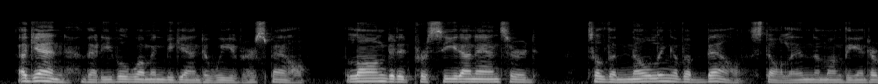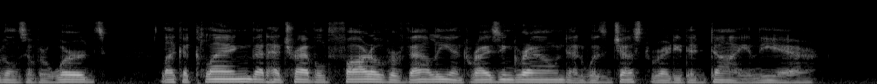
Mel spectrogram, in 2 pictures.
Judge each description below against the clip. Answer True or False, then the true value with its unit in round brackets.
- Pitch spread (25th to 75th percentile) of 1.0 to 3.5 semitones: True (2.8 semitones)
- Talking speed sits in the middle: True (165 wpm)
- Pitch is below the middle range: True (110 Hz)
